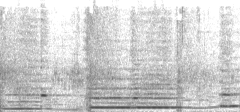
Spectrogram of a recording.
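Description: Indigenous panpipes playing long, breathy held notes: a lower note, then a higher one held for about a second. A few sharp clicks fall among the notes, the loudest about half a second in.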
